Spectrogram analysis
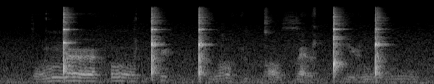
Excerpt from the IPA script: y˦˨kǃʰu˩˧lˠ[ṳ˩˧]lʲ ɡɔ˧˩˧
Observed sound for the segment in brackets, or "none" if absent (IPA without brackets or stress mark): ṳ˩˧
